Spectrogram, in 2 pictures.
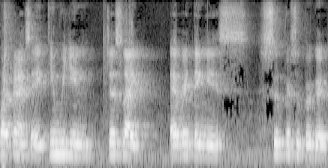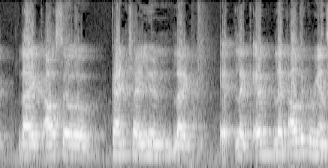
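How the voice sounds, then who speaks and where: Over noticeable background noise and audible room echo, a woman with a Spanish accent speaks fairly slowly at a medium pitch with monotone, flat intonation. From Mexico. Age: 20s. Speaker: Olympic archer. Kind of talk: podcast interview. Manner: casual, filler-heavy.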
